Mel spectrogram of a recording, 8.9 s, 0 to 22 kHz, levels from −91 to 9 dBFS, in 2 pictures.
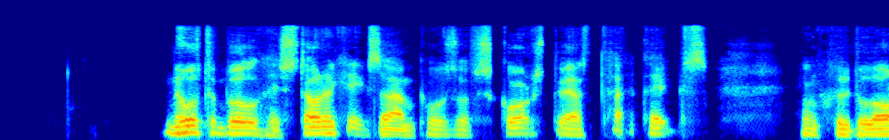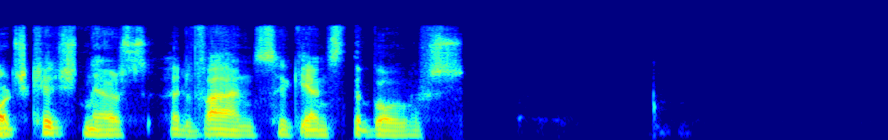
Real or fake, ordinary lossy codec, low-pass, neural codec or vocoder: fake; none; none; codec, 24 kHz, 1.5 kbps, HILCodec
